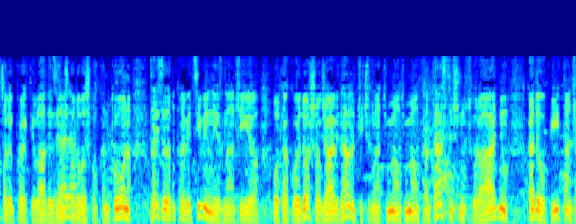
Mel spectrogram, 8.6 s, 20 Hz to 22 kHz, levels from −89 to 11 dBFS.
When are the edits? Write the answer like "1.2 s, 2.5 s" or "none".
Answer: 2.3 s, 2.6 s, 3.3 s, 4.8 s, 6.0 s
